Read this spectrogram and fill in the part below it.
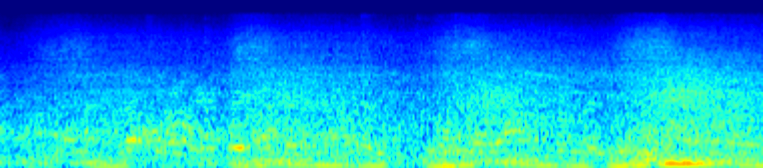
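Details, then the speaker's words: Flood-damaged ex-taxi car, engine showing mud and dust residue, first start with AC: engine picks up cleanly from idle and falls back smoothly, no knocks or misses; smooth, responsive, normal idle and revving. "Suaranya halus dan tenaganya tuh kayak masih responsif. Weng, weng. Kayaknya mesinnya oke nih."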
